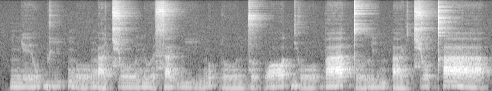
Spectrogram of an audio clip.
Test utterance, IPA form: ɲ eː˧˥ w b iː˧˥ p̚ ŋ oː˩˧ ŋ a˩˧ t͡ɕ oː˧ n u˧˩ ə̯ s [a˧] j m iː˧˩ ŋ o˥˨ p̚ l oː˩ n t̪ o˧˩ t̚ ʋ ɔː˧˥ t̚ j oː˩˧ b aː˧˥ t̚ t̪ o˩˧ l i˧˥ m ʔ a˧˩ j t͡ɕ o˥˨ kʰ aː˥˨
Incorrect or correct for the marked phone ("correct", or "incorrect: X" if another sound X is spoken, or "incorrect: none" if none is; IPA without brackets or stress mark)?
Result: correct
